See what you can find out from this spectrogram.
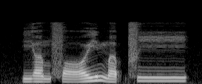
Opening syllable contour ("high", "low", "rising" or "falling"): low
